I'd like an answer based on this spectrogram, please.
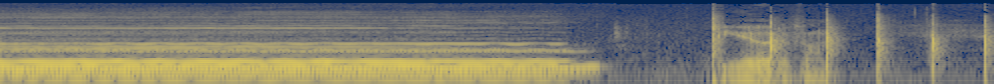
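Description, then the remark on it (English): A sustained sung note fades out, then a short burst of scattered clapping from down the hall follows, tapering to a few isolated claps that sound somewhat distant and roomy. “applause from down the hall”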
